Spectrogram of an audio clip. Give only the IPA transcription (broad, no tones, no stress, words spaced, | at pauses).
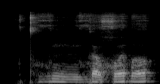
t̪ʰṳ nːṳɾœ χʷɘɓɤ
